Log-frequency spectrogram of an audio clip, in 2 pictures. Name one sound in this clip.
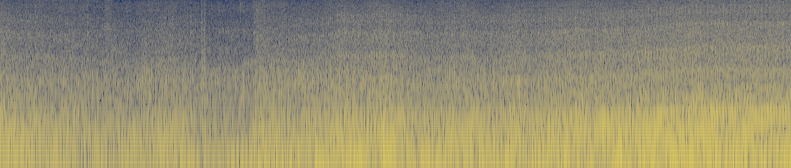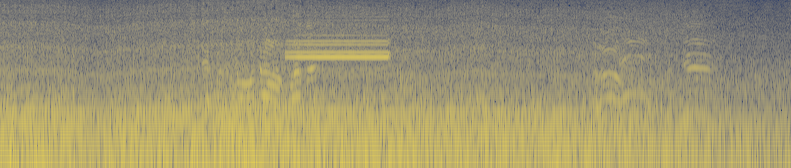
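A bus engine hums steadily, rising and falling in pitch as it drives.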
